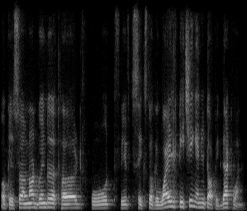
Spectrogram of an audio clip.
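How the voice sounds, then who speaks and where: A man's voice: mid-range voice, normal speed, mellow. A man, moderating a webinar and politely running timed polls. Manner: polite, procedural, counting down the time. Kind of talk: moderating an online session. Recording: dull lo-fi online call audio.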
